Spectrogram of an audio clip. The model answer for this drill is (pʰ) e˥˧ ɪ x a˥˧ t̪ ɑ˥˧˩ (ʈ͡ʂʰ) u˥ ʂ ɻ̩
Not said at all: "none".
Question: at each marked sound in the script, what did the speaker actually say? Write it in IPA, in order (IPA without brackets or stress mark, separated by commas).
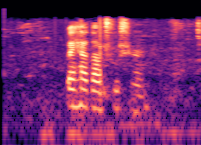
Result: p, ʈ͡ʂʰ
